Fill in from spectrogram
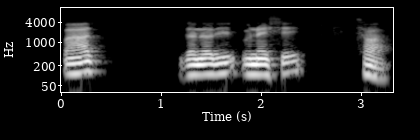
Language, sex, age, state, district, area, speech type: Nepali, male, 60+, West Bengal, Darjeeling, rural, spontaneous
